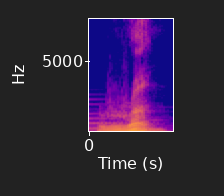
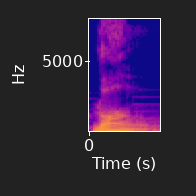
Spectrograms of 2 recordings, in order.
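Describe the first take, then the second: First: It begins with a curled r sound. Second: It begins with an l-like sound, like luan. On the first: The speaker calls it right. "前面加一个卷舌头的r，所以加起来就是run。" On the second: The speaker calls it wrong. "有些台湾人会把它念成run。"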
